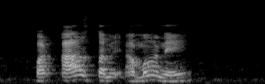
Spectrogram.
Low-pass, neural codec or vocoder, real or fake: 9.9 kHz; none; real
